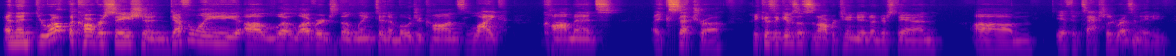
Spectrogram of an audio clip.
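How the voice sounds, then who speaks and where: A man's voice: mid-range voice, fairly quick, fairly bright tone. A man from the US Pacific Northwest hosting a livestreamed talk show, upbeat and effusive, with many fillers. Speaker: host.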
